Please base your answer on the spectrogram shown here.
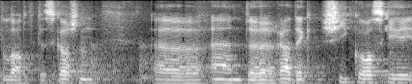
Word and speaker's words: Radek Sikorski: lot of discussion and radic shikorski it's the Polish pronunciation I I don't think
